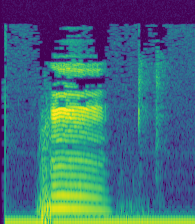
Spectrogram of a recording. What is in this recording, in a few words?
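"hng5", Teochew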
